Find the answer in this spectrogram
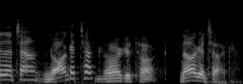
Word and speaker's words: Naugatuck: or noggin how do you say that town Naugatuck know I could talk Naugatuck okay what's up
